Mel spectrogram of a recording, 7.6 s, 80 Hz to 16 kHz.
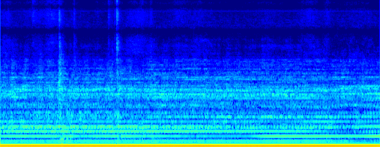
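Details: Water heater piping with a steady low hum at one pitch and faint overtones; vibration is stronger on the left unit, there are no leaks, expansion tanks read about 70+ PSI, it is intermittent with faucet use, and the cause is not found.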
